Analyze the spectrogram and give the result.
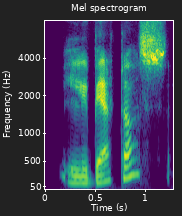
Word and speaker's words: libertas: Now, another aspect of the book, or a notion that you develop in the book, is that of libertas. I think I'm pronouncing it right. – Yes.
